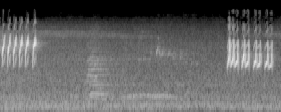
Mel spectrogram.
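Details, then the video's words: Flamboyan bird chattering as a lure for other birds: two rapid runs of high, sharp chirps separated by a quiet gap holding a faint low cooing sound. "Suara pancingan burung Flamboyan gacor terbaik , pasti nyaut"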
